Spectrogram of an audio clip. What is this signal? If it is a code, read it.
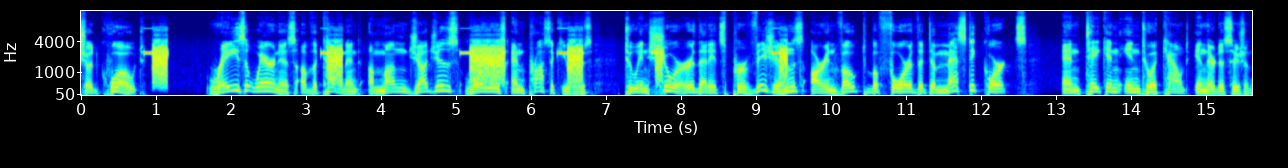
ACARS aircraft data, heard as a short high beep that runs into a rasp, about 2400 baud, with speech in English.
